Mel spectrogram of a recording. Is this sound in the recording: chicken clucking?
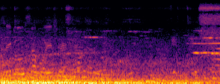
no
